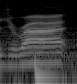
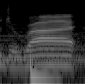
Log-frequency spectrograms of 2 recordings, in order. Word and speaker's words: Jerrod: I am Instagram official Jerrod. I spell my name Jerrod, not Jerrod. Everybody says Jerrod. I don't even know where they get this Jerrod from, but it's Jerrod. It's exactly how it's spelled.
